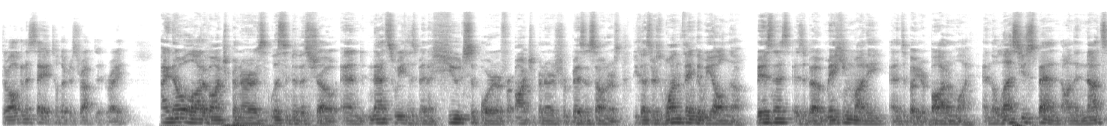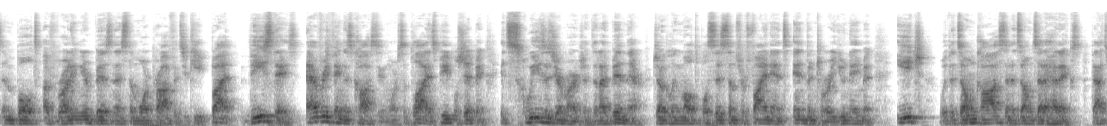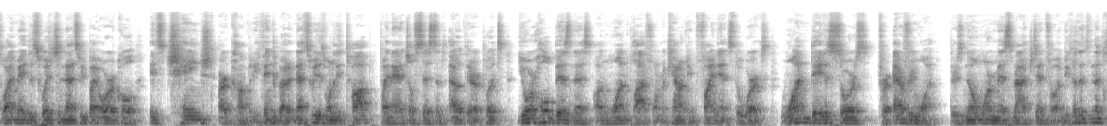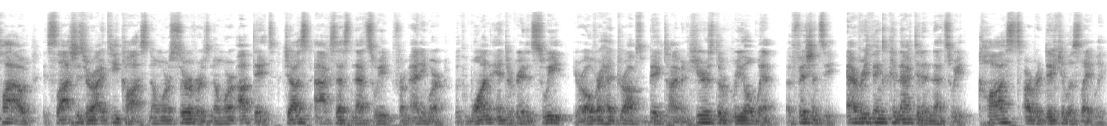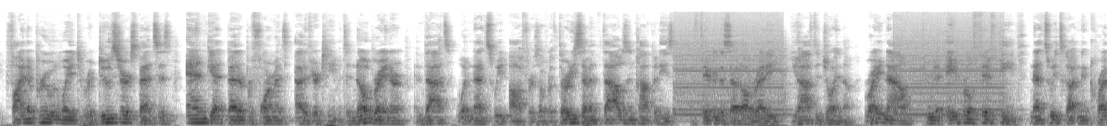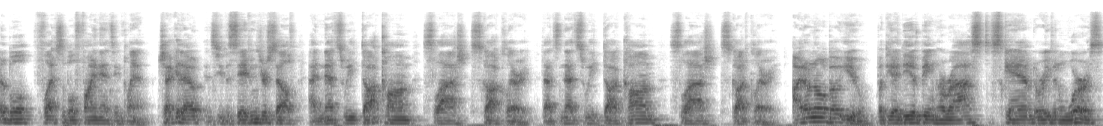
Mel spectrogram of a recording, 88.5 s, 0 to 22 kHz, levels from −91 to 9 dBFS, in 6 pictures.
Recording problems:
off-mic speech; far
room echo; very slight; dies away in 0.2 s
alarm; noticeable; from 1:08 to 1:13; peak 8 dB below the speech

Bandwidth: 14.5 kHz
